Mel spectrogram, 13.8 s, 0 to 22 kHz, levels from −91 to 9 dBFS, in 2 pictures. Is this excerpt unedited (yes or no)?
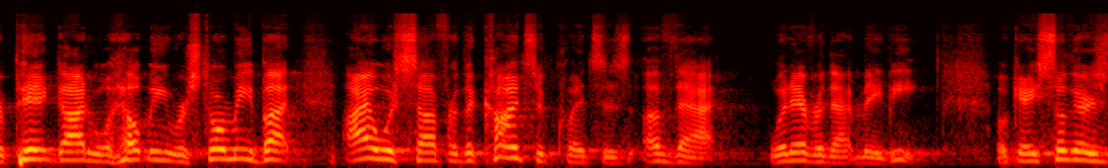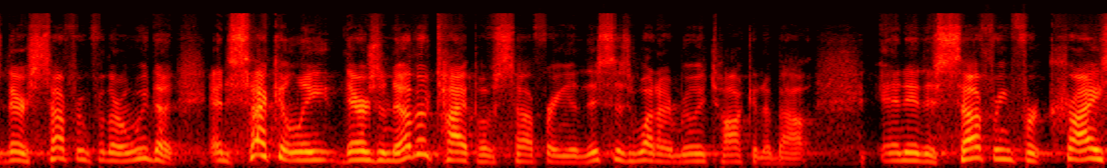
yes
